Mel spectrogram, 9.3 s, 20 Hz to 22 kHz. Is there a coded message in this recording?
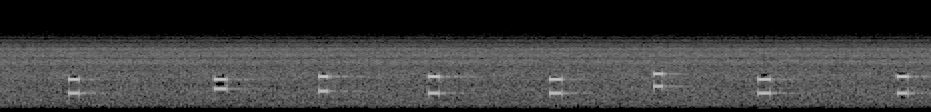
Yes: DTMF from 0.7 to 9.1 s, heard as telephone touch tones, dialled by hand, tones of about 110 ms. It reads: 1 7 5 2 1 # 1 2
